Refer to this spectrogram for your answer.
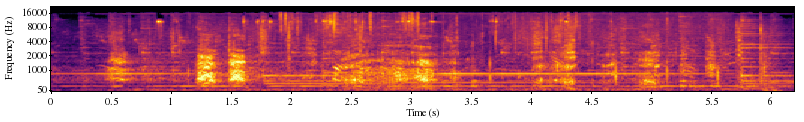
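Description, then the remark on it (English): A big dog barks at a woman walking past in sharp, aggressive bursts, loudest early on, over a steady hum and some background voices. “A large dog seems to take a dislike to her.”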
